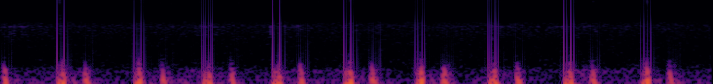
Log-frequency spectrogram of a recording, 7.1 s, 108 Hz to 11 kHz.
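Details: Resting heartbeat recorded at Erb's point while sitting at a desk: low thumping about 80 a minute, uneven spacing with occasional pauses; skipped beats.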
